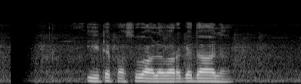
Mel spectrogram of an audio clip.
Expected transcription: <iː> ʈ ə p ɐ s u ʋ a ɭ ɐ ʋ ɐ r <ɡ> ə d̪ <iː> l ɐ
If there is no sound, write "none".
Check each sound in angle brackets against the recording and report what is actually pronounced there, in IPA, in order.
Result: iː, ɡ, aː

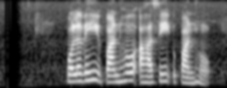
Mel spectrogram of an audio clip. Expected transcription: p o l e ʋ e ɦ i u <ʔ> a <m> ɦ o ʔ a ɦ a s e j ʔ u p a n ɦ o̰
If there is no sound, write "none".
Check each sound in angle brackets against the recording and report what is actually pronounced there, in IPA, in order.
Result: p, n

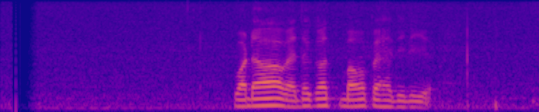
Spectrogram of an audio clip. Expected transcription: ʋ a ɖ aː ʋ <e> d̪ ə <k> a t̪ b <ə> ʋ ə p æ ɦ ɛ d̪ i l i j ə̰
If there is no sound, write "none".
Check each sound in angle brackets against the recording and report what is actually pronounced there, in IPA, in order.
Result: æ, ɡ, a

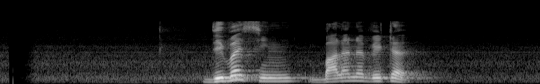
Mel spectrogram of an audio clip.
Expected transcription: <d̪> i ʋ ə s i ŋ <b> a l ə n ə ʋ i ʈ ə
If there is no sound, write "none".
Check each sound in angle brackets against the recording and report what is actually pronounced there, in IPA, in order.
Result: d̪, b

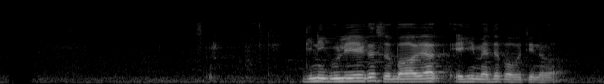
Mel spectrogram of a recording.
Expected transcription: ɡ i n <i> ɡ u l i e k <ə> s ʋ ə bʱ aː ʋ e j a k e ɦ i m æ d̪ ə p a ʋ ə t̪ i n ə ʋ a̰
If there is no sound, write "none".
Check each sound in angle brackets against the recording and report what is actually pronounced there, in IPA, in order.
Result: i, ə

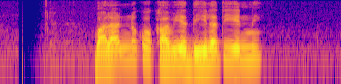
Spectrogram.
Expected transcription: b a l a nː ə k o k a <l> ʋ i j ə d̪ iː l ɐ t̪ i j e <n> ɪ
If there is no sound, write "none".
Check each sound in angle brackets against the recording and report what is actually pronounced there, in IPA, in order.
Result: none, nː

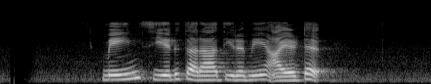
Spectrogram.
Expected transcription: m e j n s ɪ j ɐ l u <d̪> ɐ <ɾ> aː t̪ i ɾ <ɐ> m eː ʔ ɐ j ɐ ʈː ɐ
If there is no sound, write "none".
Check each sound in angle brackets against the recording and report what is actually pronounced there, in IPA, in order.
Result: t̪, ɾ, ɐ

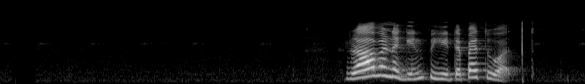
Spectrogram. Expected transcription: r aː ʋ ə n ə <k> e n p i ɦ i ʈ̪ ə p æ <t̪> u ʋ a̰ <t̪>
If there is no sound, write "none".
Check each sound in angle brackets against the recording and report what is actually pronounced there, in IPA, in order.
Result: ɡ, t̪, t̪

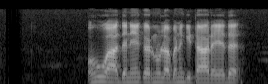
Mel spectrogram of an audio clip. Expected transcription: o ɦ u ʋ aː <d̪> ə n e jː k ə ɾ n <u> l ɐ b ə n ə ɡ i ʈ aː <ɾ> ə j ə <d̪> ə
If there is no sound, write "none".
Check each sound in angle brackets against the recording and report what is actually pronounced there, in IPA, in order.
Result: d̪, u, ɾ, d̪

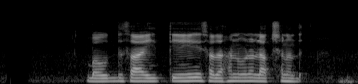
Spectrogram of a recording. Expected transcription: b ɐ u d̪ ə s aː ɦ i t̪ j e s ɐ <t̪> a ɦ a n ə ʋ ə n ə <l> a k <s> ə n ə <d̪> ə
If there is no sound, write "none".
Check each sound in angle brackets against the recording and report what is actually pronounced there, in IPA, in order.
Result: d̪, l, ʂ, d̪

